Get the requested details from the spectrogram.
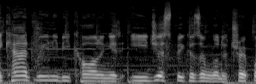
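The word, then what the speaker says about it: Aegis: is the silver and agis Prime sorry I mean the egis Prime because apparently that's how you actually pronounce that word egis which I will definitely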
